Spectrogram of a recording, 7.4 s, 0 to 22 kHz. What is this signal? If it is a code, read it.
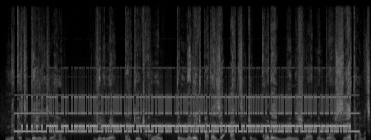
RTTY (75 baud, 850 Hz shift), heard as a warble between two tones, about 1850 Hz centre, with speech in Kashmiri. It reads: AVUI, EL FORMATGE ESTA ELABORAT AMB LLET PASTEURITZADA I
